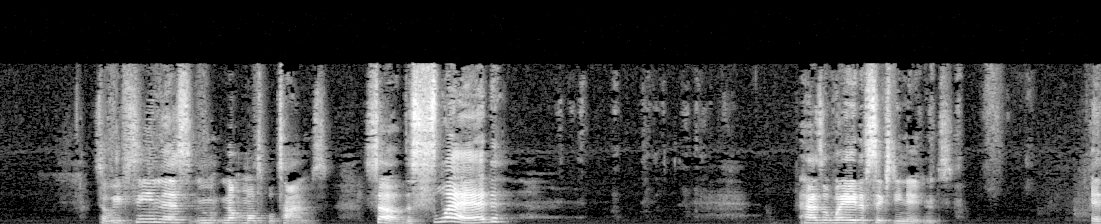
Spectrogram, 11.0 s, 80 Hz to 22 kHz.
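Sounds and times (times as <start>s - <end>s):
marker writing on paper: 5.5s - 7.2s, 9.3s - 10.5s.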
